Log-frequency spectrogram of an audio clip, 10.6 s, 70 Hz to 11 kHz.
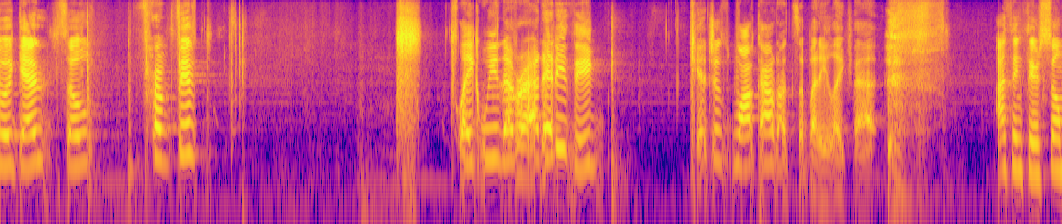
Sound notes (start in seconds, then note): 4.0 sniffles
